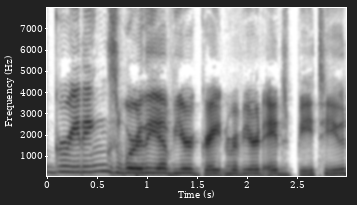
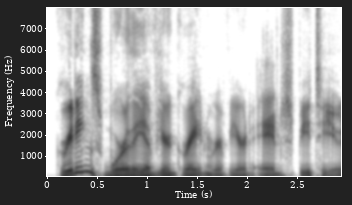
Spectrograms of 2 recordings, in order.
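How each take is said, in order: First: It is read in a gushing, fanboy voice. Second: It is read in a plain storytelling voice.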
